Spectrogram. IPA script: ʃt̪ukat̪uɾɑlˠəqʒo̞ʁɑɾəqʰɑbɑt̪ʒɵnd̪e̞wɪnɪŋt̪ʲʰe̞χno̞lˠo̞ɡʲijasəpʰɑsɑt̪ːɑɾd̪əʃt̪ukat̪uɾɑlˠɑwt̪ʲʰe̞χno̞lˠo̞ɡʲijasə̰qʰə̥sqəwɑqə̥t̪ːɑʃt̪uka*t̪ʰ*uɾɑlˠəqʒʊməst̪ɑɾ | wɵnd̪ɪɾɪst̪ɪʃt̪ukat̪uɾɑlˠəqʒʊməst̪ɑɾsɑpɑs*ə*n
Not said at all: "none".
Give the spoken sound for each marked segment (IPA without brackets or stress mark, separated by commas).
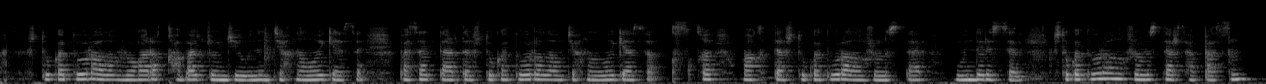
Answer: t̪, ə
